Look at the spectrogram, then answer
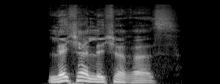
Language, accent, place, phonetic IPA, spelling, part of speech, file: German, Germany, Berlin, [ˈlɛçɐlɪçəʁəs], lächerlicheres, adjective, De-lächerlicheres.ogg
- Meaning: strong/mixed nominative/accusative neuter singular comparative degree of lächerlich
